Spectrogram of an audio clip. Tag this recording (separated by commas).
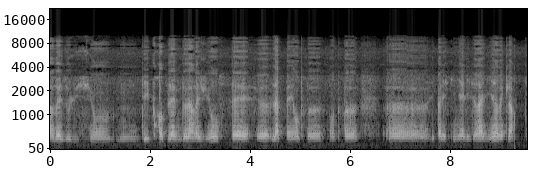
Speech, Radio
